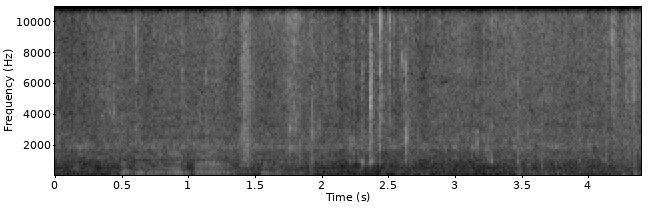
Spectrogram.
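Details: Five-week-old miniature labradoodle puppies play with their mother, giving low, whiny growling sounds during the first two seconds, followed by quieter scuffling, clicks and soft thumps of play.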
